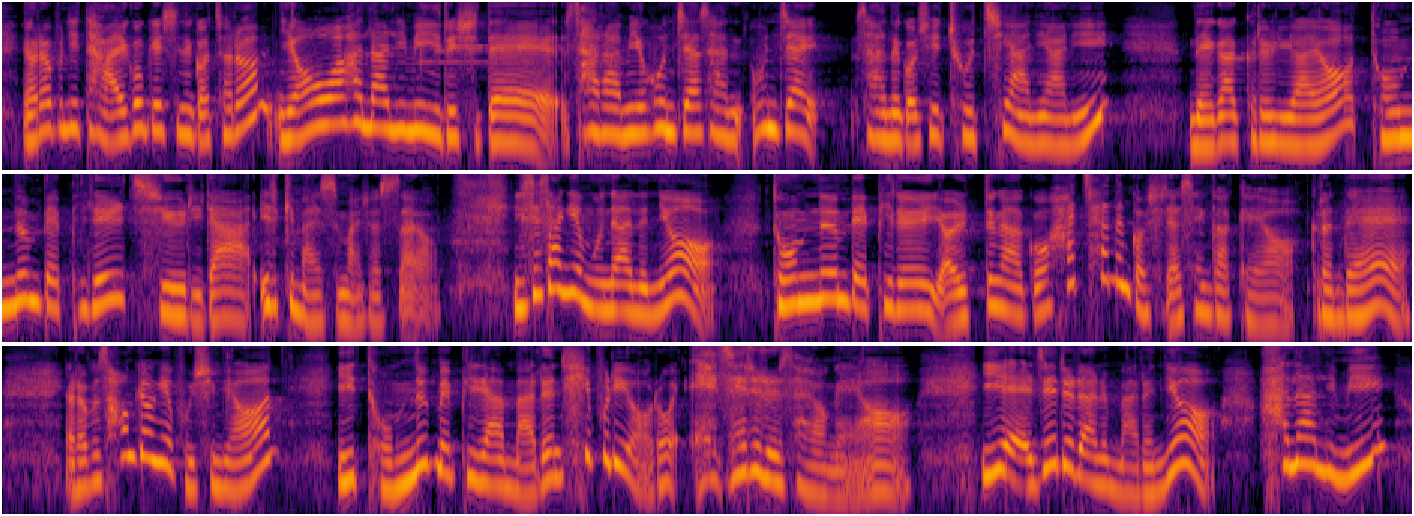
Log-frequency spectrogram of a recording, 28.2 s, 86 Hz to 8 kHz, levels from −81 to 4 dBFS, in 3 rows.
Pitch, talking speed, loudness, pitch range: 220 Hz, 300 characters per minute, -23 LUFS, 190-265 Hz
